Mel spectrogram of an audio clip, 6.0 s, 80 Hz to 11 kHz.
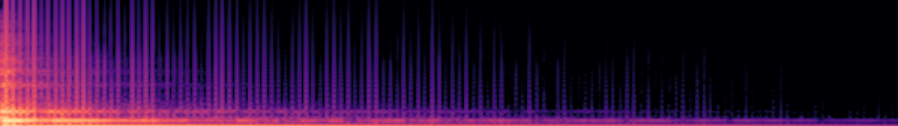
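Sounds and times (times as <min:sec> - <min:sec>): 
mallet instrument: 0:00.0 - 0:01.0.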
